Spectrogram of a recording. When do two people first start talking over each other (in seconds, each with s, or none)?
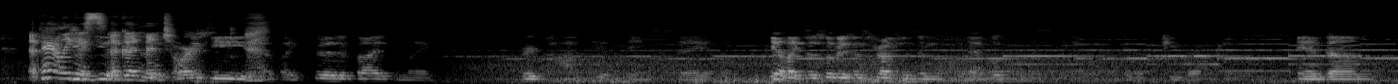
0.7 s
